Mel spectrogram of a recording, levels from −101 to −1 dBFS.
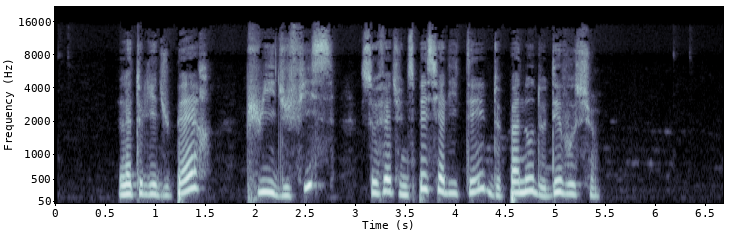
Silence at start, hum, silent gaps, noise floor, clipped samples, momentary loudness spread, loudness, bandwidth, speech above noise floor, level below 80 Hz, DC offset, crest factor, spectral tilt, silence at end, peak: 0.65 s; none; none; -71 dBFS; under 0.1%; 8 LU; -19 LUFS; 15.5 kHz; 52 dB; -46 dBFS; under 0.1%; 18 dB; -4.5 dB/octave; 1.25 s; -2 dBFS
